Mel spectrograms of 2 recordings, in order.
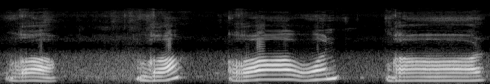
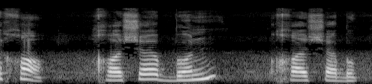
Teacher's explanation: غین خا بھی ادا ہوتے ہیں حلق سے، لیکن حلق کے کس حصے سے؟ حلق کے اس حصے سے جو کہ منہ کی جانب ہے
